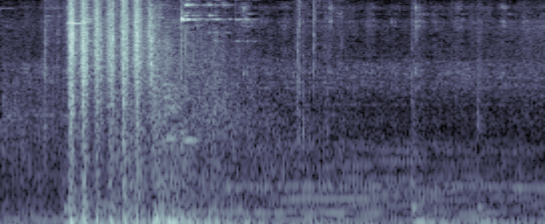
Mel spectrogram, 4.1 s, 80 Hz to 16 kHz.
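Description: In the Far Cry 5 video game, a short burst of rapid gunfire rattles at an explosive barrel, about a dozen sharp shots in quick succession, followed by fading rumble and a quieter thud.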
